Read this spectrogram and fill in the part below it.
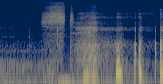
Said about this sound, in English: Okay, my dog is snoring, but it is White Rhythmic Dog.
